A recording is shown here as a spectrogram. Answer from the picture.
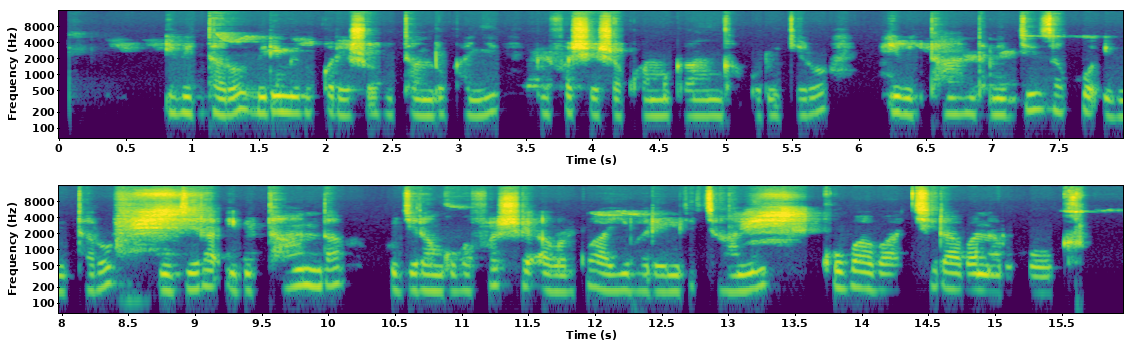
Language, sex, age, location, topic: Kinyarwanda, female, 18-24, Kigali, health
